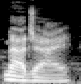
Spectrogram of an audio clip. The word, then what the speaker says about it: Magi: The Magi pitch, yeah. Also, I've learned to pronounce M-A-G-I as Magi.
